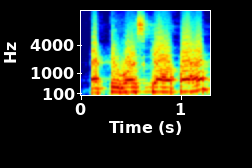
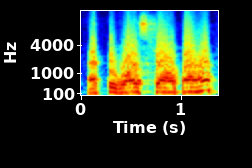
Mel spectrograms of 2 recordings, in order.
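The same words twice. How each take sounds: The two takes are said the same way.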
